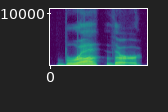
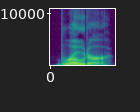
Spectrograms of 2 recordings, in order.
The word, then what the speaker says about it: brother: Some students say brother wrong. Remember, it's brother, not broder.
